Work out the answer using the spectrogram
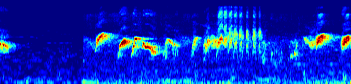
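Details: Female red-whiskered bulbul, Huế type, singing to stir captured wild males: after a brief pause a lively stream of looping, warbled notes with higher buzzy overtones, ending in two loud rising chirps.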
